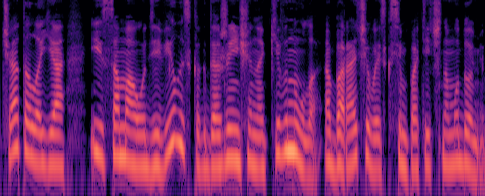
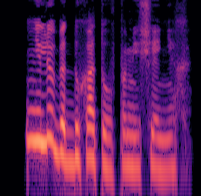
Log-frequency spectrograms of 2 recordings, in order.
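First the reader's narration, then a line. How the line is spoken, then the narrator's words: Snorting. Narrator (Russian): фыркнула Нииса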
